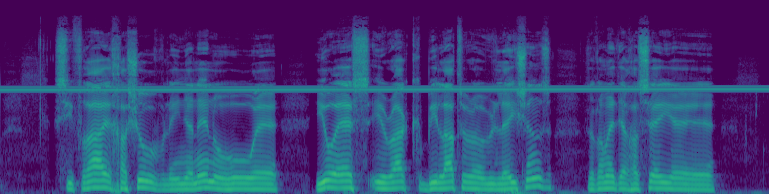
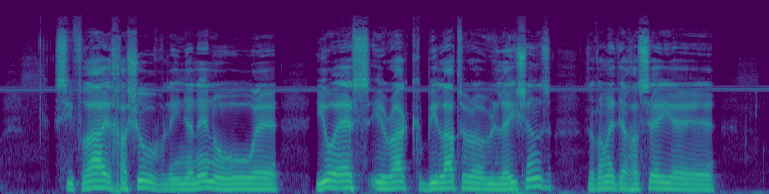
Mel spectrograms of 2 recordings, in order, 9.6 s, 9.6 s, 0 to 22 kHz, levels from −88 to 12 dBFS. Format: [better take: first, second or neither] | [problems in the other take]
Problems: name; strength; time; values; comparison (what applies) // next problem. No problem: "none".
second | high-pitched whine; loud; throughout; 3.5 kHz, 10 dB below the speech; faint in the second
